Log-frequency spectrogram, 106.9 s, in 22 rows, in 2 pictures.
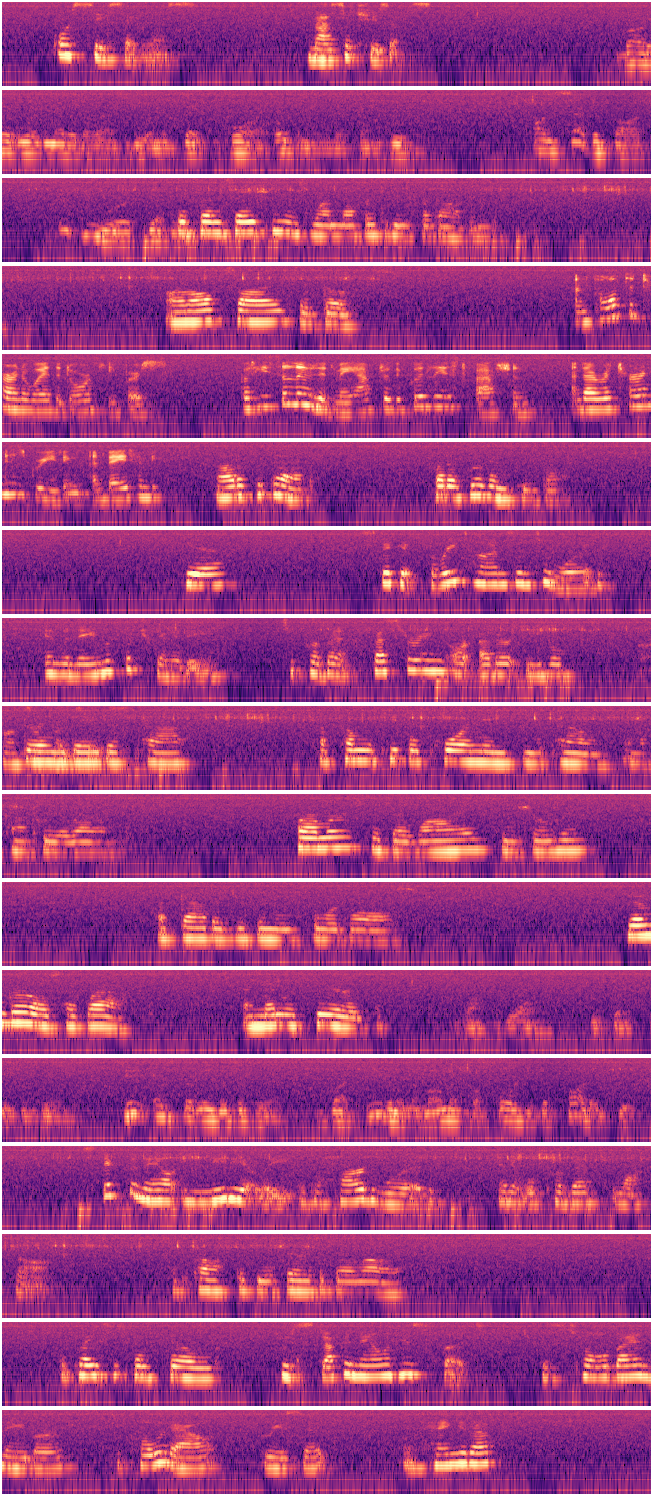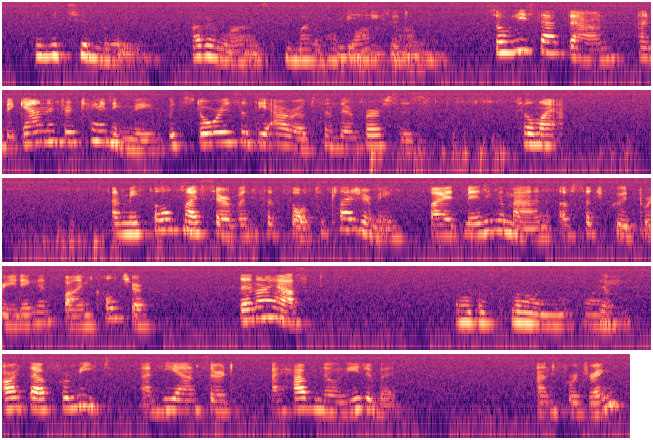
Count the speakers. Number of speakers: four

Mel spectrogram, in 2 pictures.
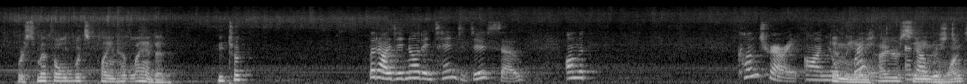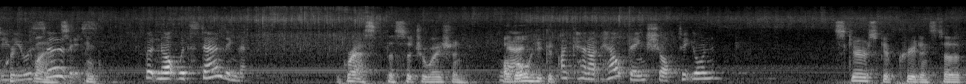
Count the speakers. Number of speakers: two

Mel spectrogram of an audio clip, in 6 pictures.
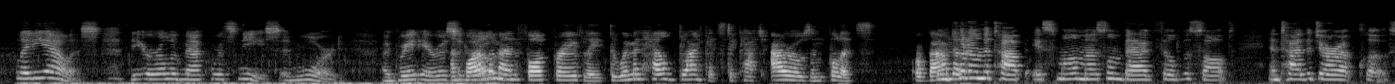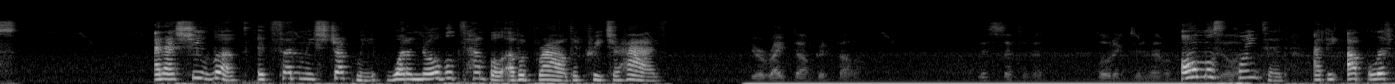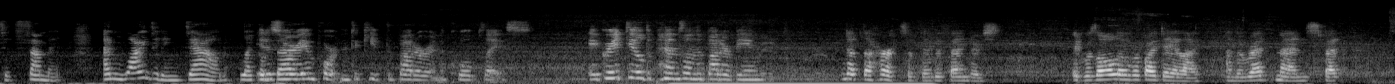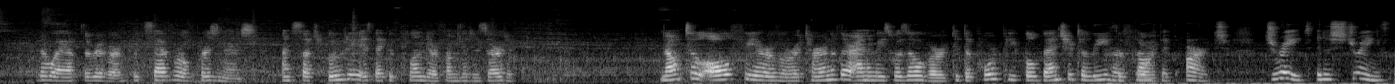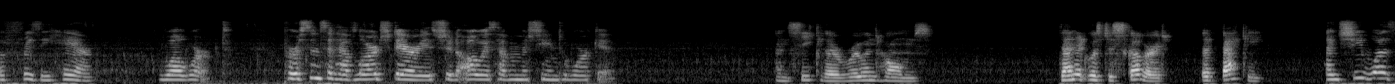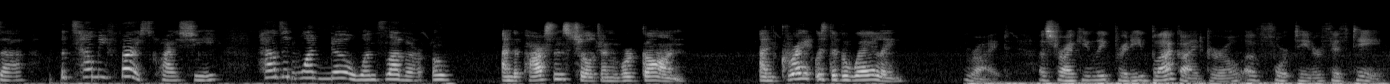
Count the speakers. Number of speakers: five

